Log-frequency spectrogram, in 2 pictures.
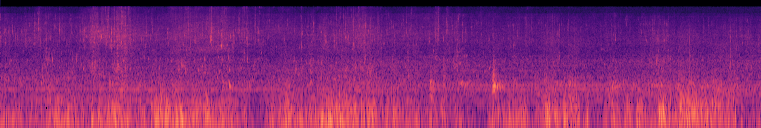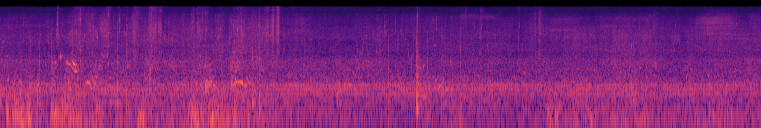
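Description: Wind buffeting the microphone and choppy sea water washing around a boat under way, over a steady low drone from the boat's motor. The gusts are strongest in the first half and ease off later.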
